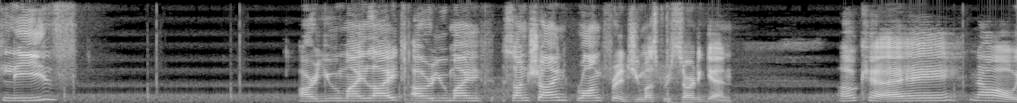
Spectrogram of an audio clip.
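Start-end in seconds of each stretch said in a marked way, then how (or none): none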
